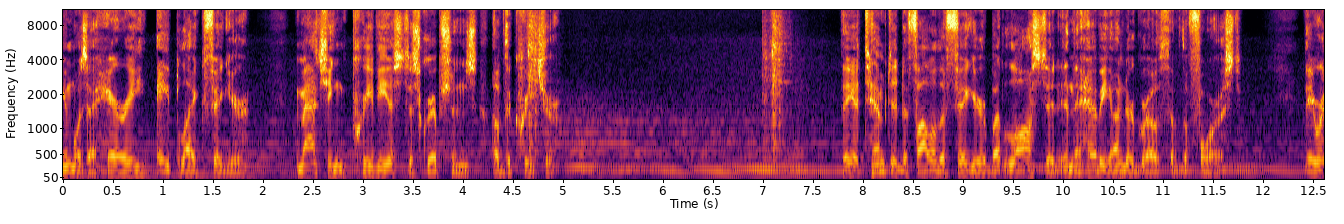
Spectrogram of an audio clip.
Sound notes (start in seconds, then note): 5.2 camera shuttering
